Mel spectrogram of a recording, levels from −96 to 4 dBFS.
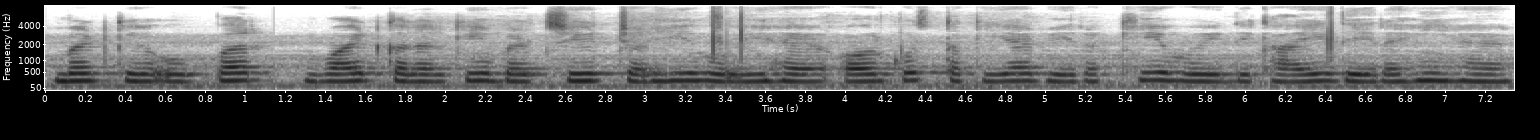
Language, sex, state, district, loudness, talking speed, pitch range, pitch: Hindi, female, Uttar Pradesh, Lucknow, -16 LUFS, 165 wpm, 215-230 Hz, 220 Hz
